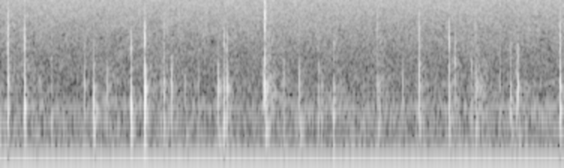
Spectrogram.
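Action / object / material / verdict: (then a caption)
tap / glass tablet screen tapped with fingernails / glass / none. Long nails tap and scratch on the glass screen of an iPad tablet, giving a scattered run of quick, sharp clicks with bright edges. The clicks die away almost instantly over a faint, steady low hum.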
